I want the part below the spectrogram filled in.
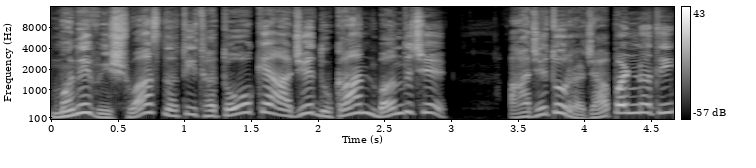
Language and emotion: Gujarati, surprised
